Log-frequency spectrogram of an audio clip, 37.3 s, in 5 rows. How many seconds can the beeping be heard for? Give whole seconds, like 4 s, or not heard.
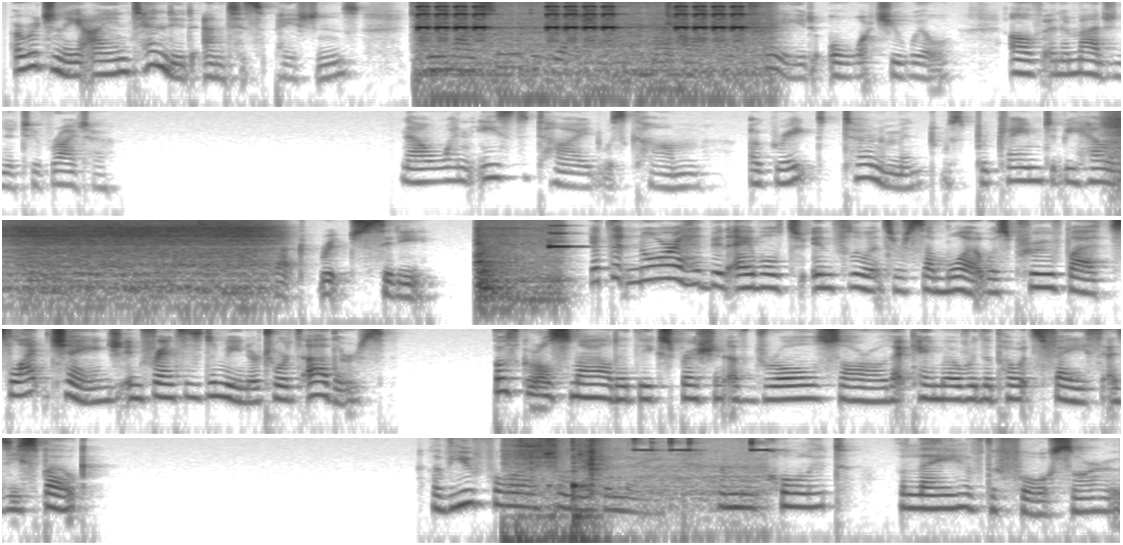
5 s.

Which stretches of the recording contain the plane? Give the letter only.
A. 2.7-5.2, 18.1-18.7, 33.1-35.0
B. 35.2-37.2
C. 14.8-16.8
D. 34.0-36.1
C.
